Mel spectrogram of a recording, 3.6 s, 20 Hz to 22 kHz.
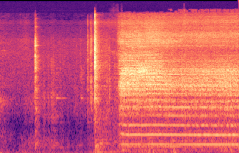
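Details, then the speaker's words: Holley Sniper 2 swapped for Haltech Rebel LS on LS2 Corvette engine, cold and unrun for days; clicks then steady loud fixed-pitch electric hum as fuel pump primes before cranking; loud fuel pump whine, pump to be replaced over fuel pressure issues. "so you will hear as you've heard before that loud fuel pump I'm going to change that out"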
